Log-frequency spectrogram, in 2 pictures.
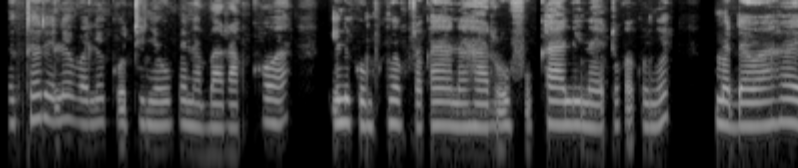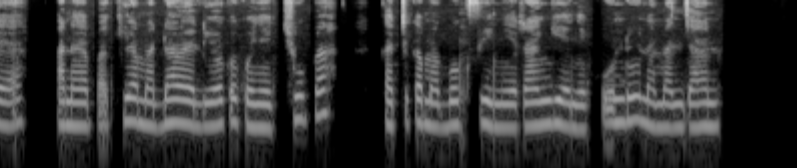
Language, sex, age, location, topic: Swahili, female, 18-24, Kisii, health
